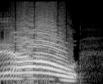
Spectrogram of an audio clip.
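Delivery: loud, high shouting.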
